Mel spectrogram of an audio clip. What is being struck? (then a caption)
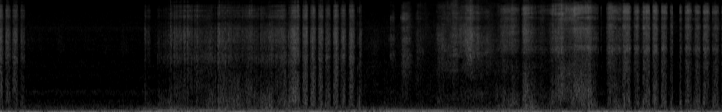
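Two plastic ping pong balls. Two small hollow white plastic ping pong balls are scraped and rubbed against each other in the hands. It makes a quiet, continuous, dry scratching with bright hissy bursts over a steady low hum.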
